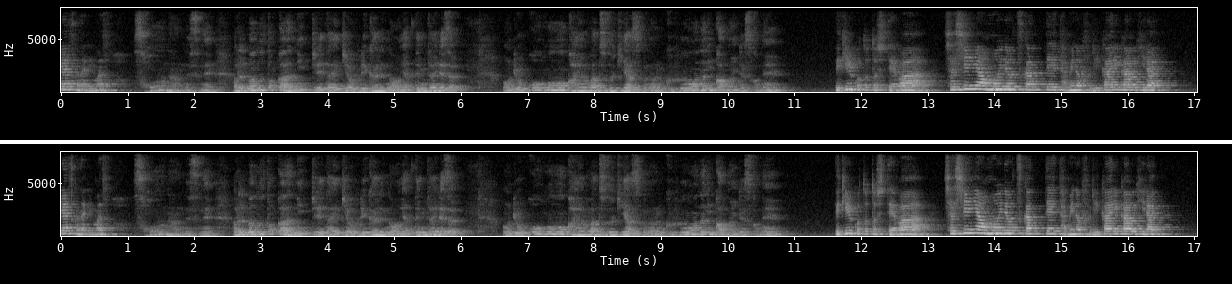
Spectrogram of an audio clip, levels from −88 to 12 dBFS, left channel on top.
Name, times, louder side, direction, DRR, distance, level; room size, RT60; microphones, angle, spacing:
voice 1, 0.0-0.7 11.6-12.9 13.3-16.4, right 1 dB, 30° right, 2 dB, 0.3 m, -23 dB
voice 2, 0.8-10.7, equal, 85° right, -7 dB, 0.8 m, -29 dB
2.3 x 2.2 x 2.4 m, 0.82 s
head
